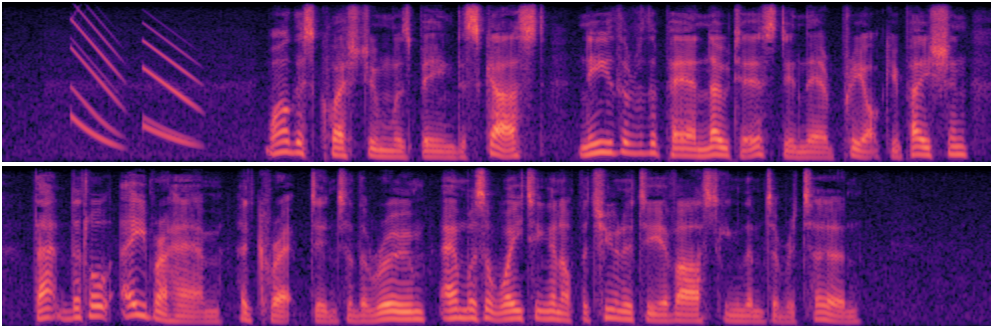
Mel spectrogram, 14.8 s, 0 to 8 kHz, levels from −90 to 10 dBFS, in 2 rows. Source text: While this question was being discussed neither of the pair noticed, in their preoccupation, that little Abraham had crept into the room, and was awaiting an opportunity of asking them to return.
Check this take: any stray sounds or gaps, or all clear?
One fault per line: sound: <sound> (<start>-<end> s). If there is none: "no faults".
sound: chirp (0.5-1.5 s)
